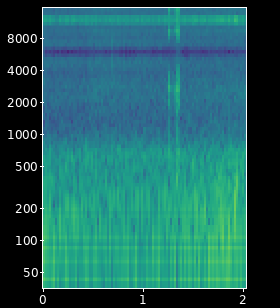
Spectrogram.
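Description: Wind rushing over the microphone of a camera carried on a paraglider in flight, a steady low rumble, with one brief click a little past the middle.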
